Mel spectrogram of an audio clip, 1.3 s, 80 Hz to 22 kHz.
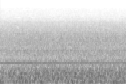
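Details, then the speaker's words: Montek X1200 prototype power station (1200 Wh LiFePO4, 2000 W inverter) solar charging near 1200 W max at about 110–120 V input: loud steady fan rush with a thin whine at one pitch; cooling fan really screaming. "and the fan is really kicking on in this unit now it's really screaming"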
